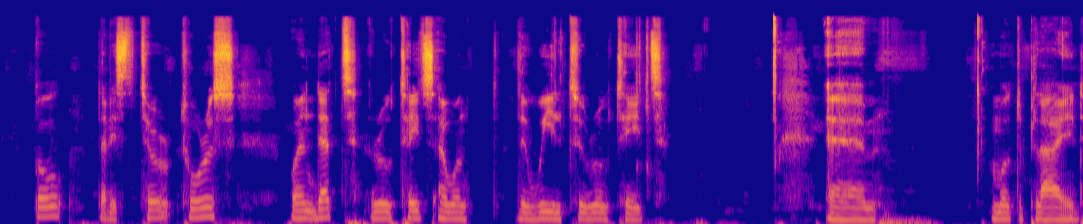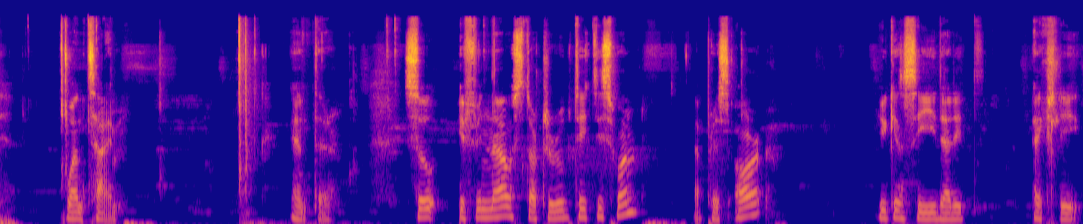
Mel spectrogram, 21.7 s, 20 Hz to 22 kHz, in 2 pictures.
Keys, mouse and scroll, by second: 14.6 click, 15.6 click, 18.0 r.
